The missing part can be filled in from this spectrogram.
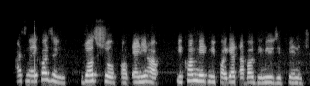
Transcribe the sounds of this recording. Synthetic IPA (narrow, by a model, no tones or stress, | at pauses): asmaɪkɔzĩn | d͡ʒɔsʃoɔfɛniɦaʊ | jukʰãnmek̚mifɔɡɛtabaʊt̚dəmjuzikfiniʃ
